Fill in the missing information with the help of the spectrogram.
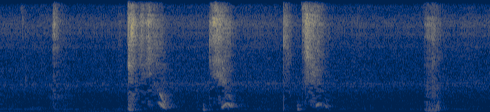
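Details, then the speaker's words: Adult woman sneezing repeatedly (tagged allergic rhinitis): four sharp, high sneezes, each preceded by a short catch of breath, then a softer final burst. "Perdón. Gracias, Marc. Gracias. [ __ ] mi estornudo parecía Pikachu."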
